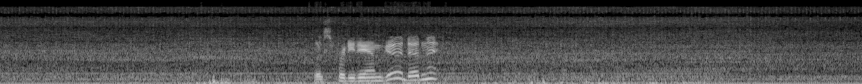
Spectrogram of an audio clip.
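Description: An Audi car engine idles with a steady low hum under a man's brief remark, fairly quiet throughout.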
